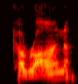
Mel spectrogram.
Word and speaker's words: Caron: This is Caron Butler.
